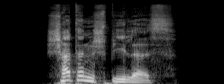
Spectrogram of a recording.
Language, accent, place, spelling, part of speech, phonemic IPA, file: German, Germany, Berlin, Schattenspieles, noun, /ˈʃatənˌʃpiːləs/, De-Schattenspieles.ogg
- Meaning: genitive singular of Schattenspiel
